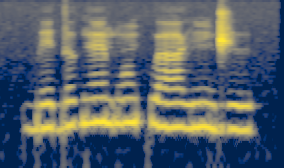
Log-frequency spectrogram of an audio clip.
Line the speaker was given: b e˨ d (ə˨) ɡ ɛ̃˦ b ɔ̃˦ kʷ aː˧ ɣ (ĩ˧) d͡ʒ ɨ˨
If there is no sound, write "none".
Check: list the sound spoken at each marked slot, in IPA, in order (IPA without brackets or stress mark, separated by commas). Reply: ə˦, ĩ˧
